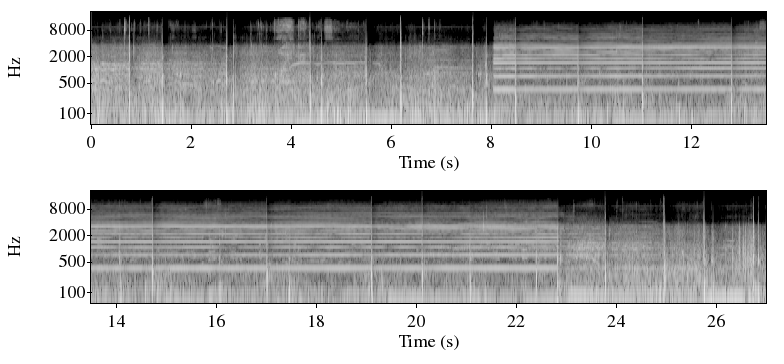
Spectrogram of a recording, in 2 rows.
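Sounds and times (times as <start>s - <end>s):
fireworks bangs: 0.0s - 27.0s
horn long steady note: 6.9s - 27.0s.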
